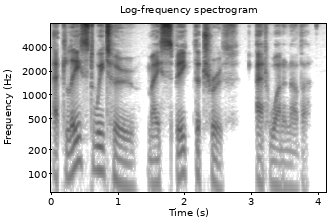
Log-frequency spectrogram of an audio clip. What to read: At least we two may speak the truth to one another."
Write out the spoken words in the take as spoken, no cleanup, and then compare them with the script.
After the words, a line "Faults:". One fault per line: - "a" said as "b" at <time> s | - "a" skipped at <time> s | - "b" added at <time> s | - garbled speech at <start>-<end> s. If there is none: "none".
At least we two may speak the truth at one another."
Faults:
- "to" said as "at" at 3.1 s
